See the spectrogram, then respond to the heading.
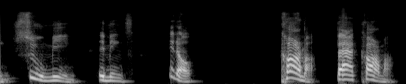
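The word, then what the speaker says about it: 宿命: get rid of what we call, it's called so ming, right? It's pronounced so ming, right? So ming. I think it's pronounced so ming. Let me see what it's called. It's pronounced su ming.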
